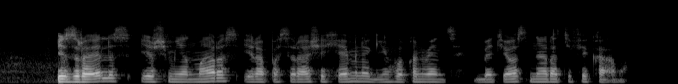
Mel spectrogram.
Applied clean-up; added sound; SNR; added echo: none; none; none; none.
